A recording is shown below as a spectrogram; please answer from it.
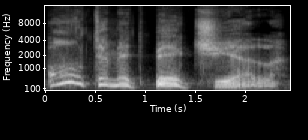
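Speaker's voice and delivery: slow, loud, high transformation cry; shout. Acted. Izuku transforming, shouting his new form's name. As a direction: bellow the name as you transform. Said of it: "and he shouts".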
